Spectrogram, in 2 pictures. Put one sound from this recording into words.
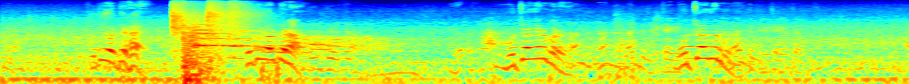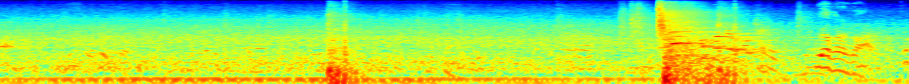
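A man shouts loudly through a face guard.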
